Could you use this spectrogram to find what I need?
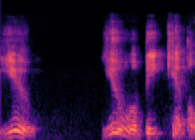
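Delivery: high, terrible put-on kitten voice. Narrator voicing a kitten backing away from the players: terrible kitten accent. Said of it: "that terrible kitten accent".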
